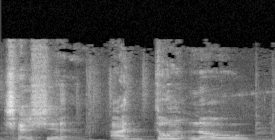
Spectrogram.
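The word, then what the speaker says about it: Cheshire: hard to pronounce look it's spelled Chesire ches but they pronounce it chesa I don't know how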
